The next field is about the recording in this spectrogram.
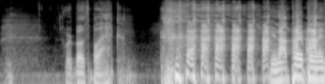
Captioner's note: laughing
